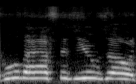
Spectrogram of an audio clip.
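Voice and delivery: high, put-on anime character voice; imitating a character. Anime fighter confronting the surrounded hero, high mock voice. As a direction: squeak it out high like a cartoon tough guy. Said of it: "He's like".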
